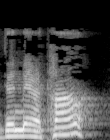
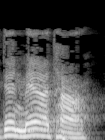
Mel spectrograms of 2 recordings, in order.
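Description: First: The voice rises at the end. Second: The voice falls at the end.

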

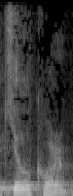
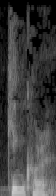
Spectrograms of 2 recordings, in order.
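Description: First: The middle consonant is an l sound. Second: The middle consonant is an n sound. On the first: The speaker calls it right. "It's really Kilkor" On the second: The speaker calls it wrong. "It came to be pronounced Kinkor"

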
